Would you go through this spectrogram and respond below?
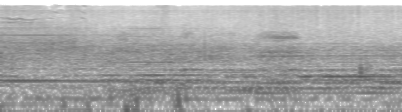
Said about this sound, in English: It was just kind of all around. And all I around. Felt like it was just kind of swirling all around us. You can hear cars, but you can also hear, like, trumpets in the sky somewhere. I don't know.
